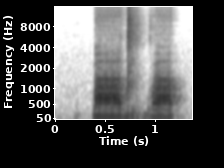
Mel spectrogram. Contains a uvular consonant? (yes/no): no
